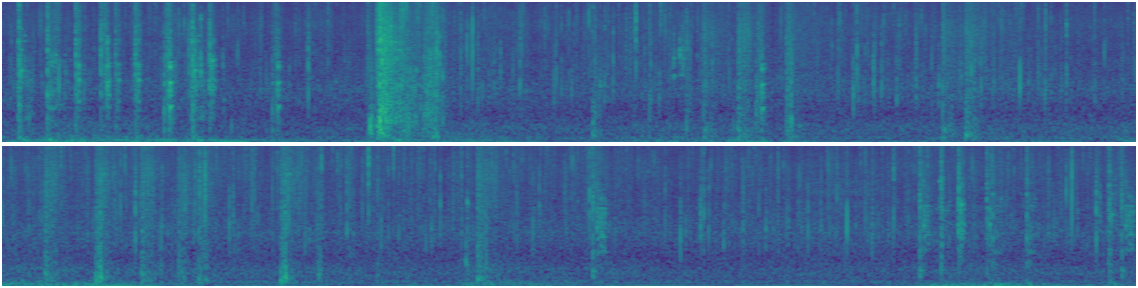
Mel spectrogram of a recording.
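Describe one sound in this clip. Short clicks and clatters sound as items are picked up and put down.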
